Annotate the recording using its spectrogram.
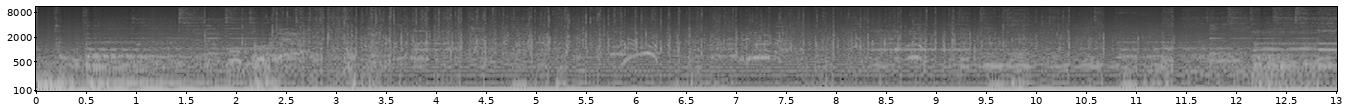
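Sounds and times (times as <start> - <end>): audience applause and cheering: 1.9 - 11.8.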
